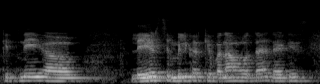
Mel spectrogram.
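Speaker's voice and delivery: normal talking voice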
